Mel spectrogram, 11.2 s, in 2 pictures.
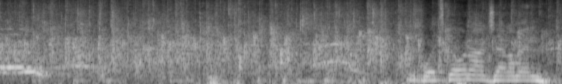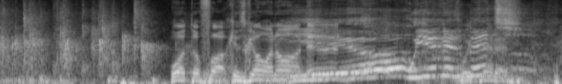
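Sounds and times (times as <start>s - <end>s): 
applause: 0.0s - 7.3s
speech: 4.2s - 5.7s, 7.3s - 10.9s.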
